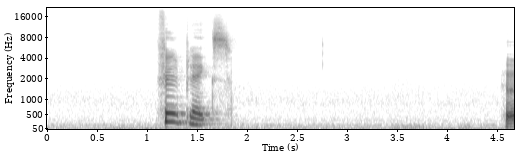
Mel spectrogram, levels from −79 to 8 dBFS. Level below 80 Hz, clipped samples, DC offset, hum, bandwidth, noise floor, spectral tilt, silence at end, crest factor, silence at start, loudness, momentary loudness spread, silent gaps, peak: -56 dBFS; under 0.1%; under 0.1%; none; over 20 kHz; -56 dBFS; -4.5 dB/octave; 0 s; 24 dB; 1 s; -26 LUFS; 14 LU; none; -6 dBFS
